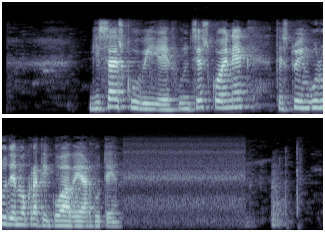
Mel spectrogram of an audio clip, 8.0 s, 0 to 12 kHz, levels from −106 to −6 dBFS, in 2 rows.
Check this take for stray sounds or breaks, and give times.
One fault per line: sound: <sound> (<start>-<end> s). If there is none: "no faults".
no faults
